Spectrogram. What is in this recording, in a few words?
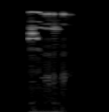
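Flash Beep Electronic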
